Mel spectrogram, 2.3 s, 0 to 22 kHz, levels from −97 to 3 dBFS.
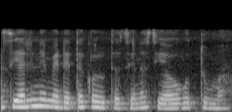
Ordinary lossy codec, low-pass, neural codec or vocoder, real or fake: Opus, 64 kbps; 7.2 kHz; none; real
